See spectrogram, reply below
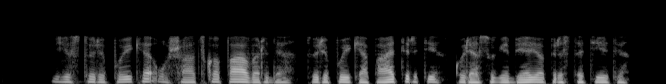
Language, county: Lithuanian, Alytus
